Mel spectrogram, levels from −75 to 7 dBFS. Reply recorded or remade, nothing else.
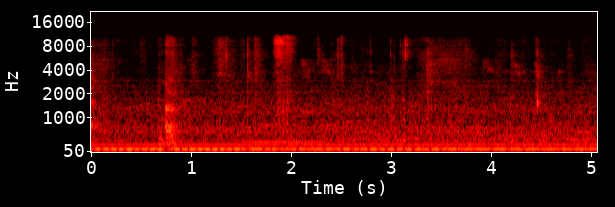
remade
